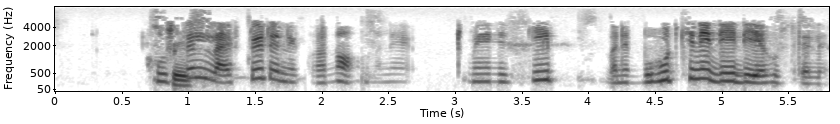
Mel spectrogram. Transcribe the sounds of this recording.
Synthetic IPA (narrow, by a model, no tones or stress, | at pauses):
hostɛlːajp̚ʰtʊjtenekʊwanɔmanɛ | tumiki | manɛboɦutkʰinididiɛɦostɛlɛ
